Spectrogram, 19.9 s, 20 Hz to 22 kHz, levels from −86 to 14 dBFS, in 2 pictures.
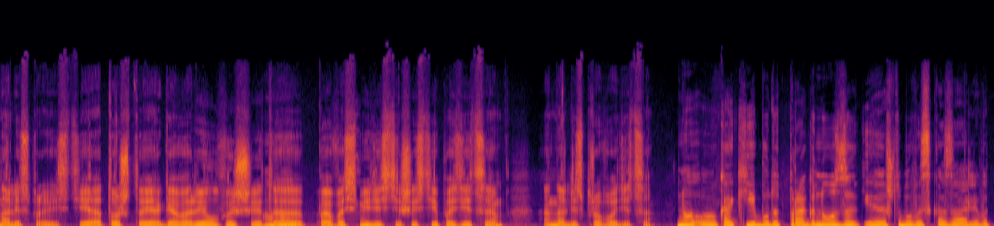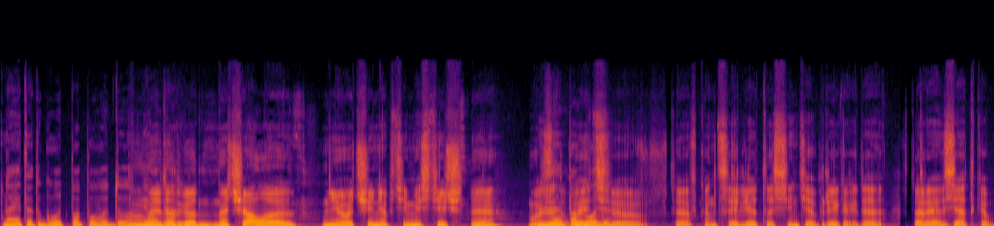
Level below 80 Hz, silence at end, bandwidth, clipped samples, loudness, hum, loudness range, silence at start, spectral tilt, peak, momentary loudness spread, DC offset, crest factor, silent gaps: -34 dBFS; 0 s; 14 kHz; under 0.1%; -15 LUFS; none; 4 LU; 0 s; -5.5 dB/octave; -2 dBFS; 8 LU; under 0.1%; 12 dB; none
